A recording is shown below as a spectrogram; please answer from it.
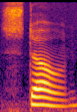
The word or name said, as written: stone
